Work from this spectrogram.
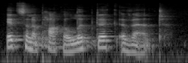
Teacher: main stress is going to be on poc syllable, and second, and also some stress on vent of event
